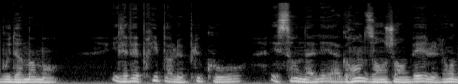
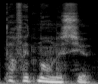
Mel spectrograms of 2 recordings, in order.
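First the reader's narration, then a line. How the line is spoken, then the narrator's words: Exclaimed. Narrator (French): s'écria Pierre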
